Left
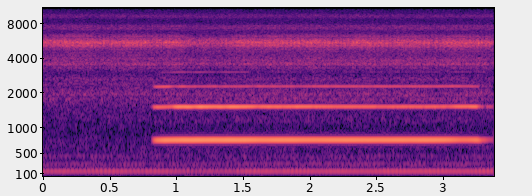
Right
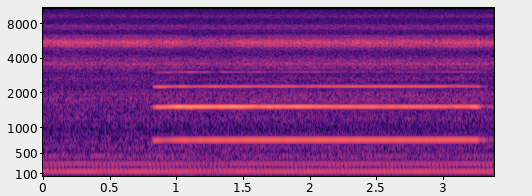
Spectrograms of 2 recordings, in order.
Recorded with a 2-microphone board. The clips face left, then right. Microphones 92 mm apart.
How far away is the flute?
About 2 m.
